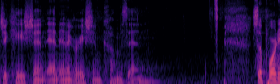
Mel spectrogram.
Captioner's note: none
